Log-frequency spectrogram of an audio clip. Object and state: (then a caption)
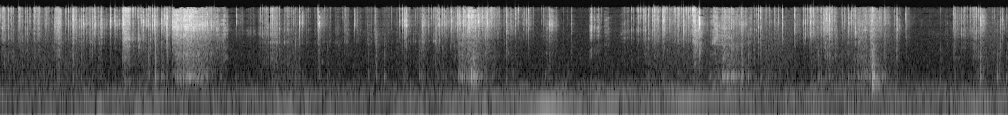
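Bar of soap being carved. A metal utility blade scrapes across a solid, palm-sized oval bar of blue soap held in the hand, shaving off pre-scored small cubes that crumble away. Bright, dry, crackling scrapes come in irregular bursts, with a soft, crumbly tearing texture and almost no low end.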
